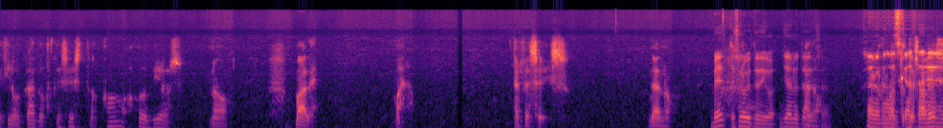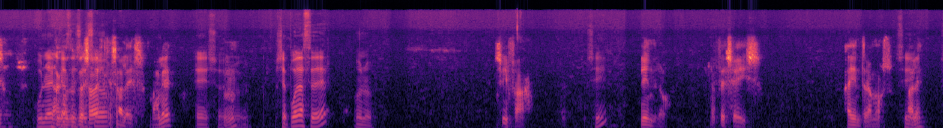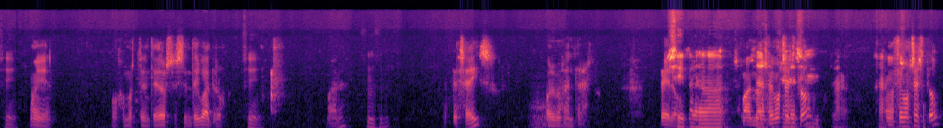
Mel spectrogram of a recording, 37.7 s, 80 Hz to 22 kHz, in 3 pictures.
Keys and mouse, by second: 5.3 click, 8.3 F6, 10.3 right click, 11.3 middle click, 17.0 Delete, 17.3 click, 18.6 shift+a, 21.8 click, 23.0 F6, 26.7 click, 28.4 KP_4, 32.5 F6, 35.7 click.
